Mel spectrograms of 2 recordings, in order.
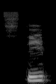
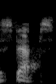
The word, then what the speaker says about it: Steppe: It's it's not steep consulting, it's step consulting.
